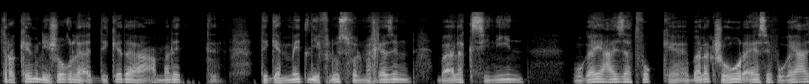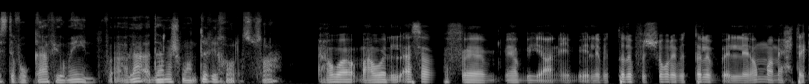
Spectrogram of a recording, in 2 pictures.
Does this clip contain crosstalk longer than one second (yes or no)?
no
